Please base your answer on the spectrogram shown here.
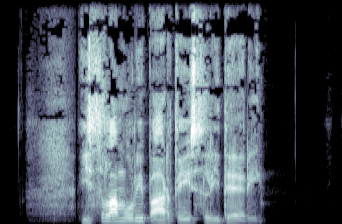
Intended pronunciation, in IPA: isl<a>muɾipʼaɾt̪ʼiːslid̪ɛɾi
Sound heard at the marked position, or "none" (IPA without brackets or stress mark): a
